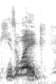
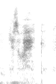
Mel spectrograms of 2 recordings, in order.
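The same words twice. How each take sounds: First: Loud, raised mock-startled cry; imitated startled announcement. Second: Hushed, voiceless whisper; imitated cartoon whisper. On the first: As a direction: announce it in hammed-up surprise. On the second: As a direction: whisper it like a startled cartoon character. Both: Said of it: "the way he says it".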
